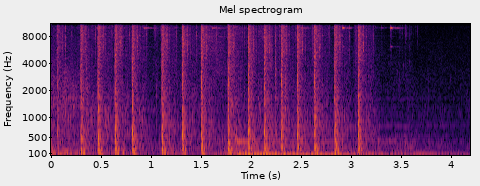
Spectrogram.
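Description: A rifle fires in rapid bursts, echoing outdoors.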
